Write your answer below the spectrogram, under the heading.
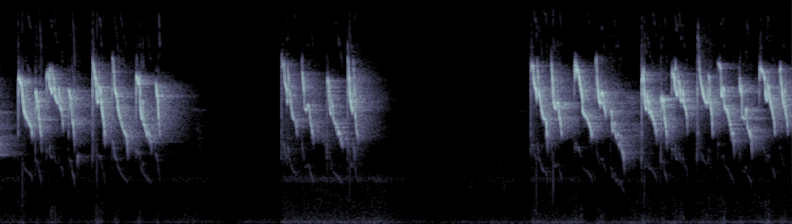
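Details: Singing Oriental white-eye, buxtoni type, in long 'ngalas' song: three bursts of shrill, downward-sliding chirps, separated by silent gaps of about two seconds, the last burst longest and densest.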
